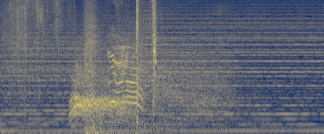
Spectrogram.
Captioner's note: riverbeast roars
